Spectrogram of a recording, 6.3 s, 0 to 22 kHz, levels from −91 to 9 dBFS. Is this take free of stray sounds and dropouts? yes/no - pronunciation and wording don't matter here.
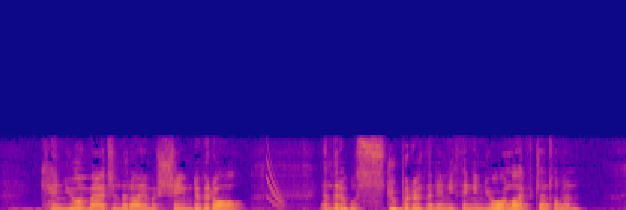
no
